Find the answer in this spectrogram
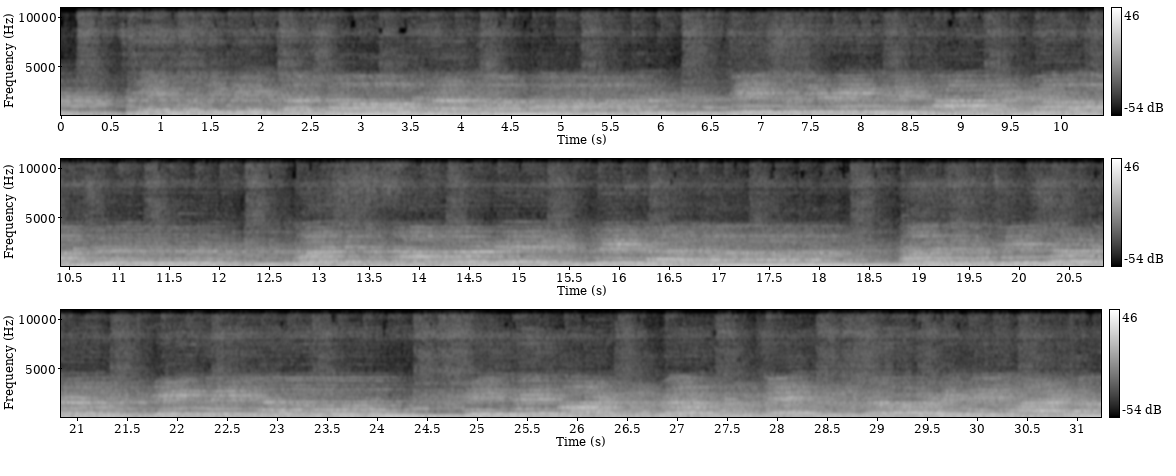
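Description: Church choir of women singing together in long, sustained phrases, each lasting about six seconds.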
